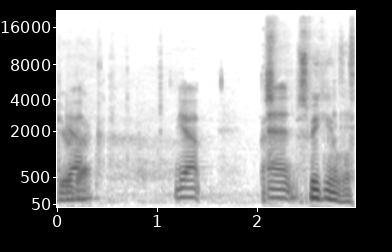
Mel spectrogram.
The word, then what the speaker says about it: Dyrdek: started August 29th, 2011, and how do we pronounce Rob? Dyrdek. Dyrdek.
